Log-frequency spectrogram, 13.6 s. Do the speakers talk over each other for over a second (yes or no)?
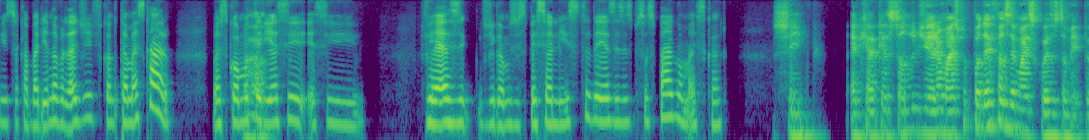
no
